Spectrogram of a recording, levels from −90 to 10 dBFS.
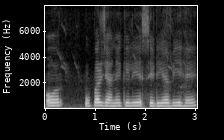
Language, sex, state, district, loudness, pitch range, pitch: Hindi, female, Chhattisgarh, Kabirdham, -16 LUFS, 225-240 Hz, 235 Hz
